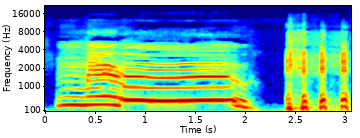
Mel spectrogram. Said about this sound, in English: The most unlikely thing happened during this recent wedding in the UK. So if you can manage to make it through the day without a cow objecting to your wedding, you're doing okay.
